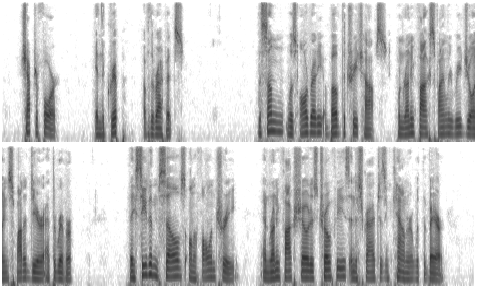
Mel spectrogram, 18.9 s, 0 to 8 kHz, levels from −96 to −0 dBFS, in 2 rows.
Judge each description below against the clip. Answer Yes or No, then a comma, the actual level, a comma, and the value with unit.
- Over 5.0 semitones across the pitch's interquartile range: No, average, 2.9 semitones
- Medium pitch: No, low, 110 Hz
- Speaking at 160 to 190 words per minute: No, average, 145 wpm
